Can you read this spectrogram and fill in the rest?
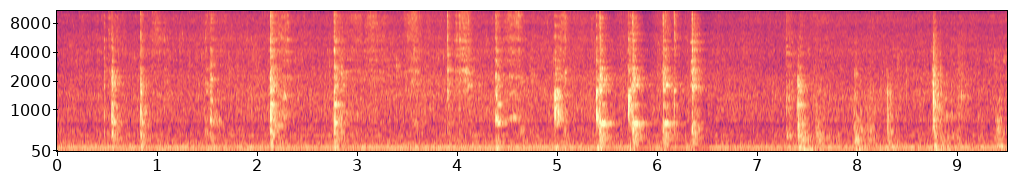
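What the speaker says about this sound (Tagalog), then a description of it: "lagay ko na yung carrots" Carrots fry in butter in a pan, a steady low sizzle under repeated scraping clacks of a utensil stirring against the pan at an irregular rhythm, close and moderately loud, with no talking.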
